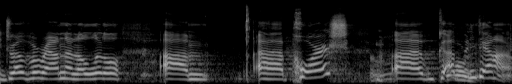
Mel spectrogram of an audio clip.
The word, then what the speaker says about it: Porsche: He drove around on a little Porsche, up and down. Porsche.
